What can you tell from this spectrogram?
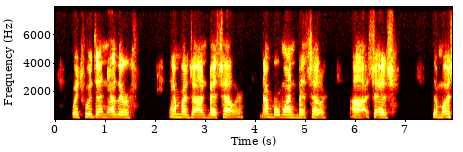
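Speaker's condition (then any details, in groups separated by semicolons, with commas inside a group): ALS; needs to sit when breathless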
